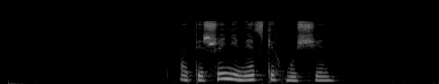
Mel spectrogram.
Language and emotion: Russian, neutral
